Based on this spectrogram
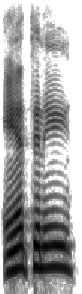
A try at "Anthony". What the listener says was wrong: Anthony. There's no th in there. There's no H. It's Anthony. There's no TH. It's Anthony. That's how New Yorkers call anybody named Anthony. Is Anthony.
